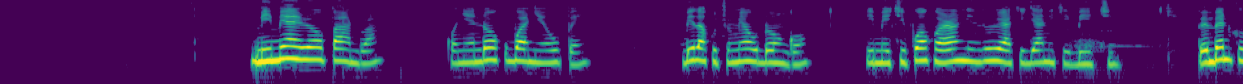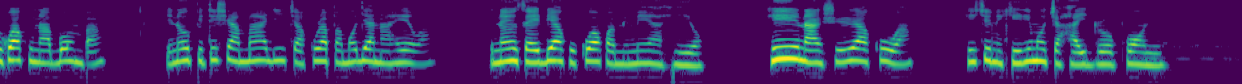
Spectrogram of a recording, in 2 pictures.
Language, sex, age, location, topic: Swahili, female, 18-24, Dar es Salaam, agriculture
